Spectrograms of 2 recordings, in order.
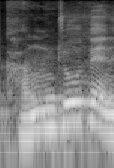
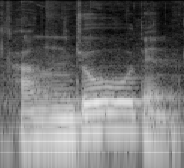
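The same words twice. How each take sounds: First: Said in the usual way. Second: Low, stretched 강조된, as if writing along; 강조된 at half speed, in a low pitch; slow dictation. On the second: Real, not acted. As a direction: draw out 강조된 slowly and low. Repeats gloss while writing.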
